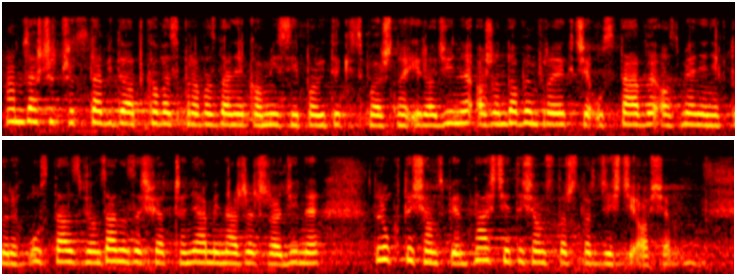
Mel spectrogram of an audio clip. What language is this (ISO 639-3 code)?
pol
